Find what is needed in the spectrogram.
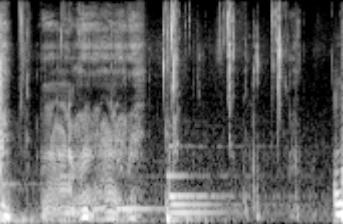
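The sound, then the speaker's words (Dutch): Crunchy bites and chewing as someone eats an apple, with a voice humming contentedly between the bites. “En voor jou heb ik een appeltje, alsjeblieft. Hoor, lekker.”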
